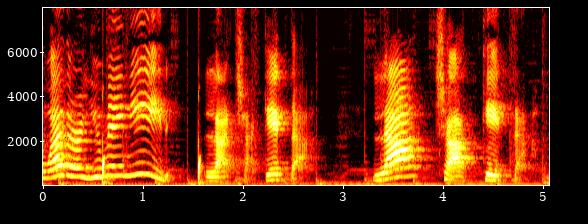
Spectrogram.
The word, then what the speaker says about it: chaqueta: Depending on the weather, you may need la chaqueta. La chaqueta. Now remember that Q-U-E, that U is silent.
